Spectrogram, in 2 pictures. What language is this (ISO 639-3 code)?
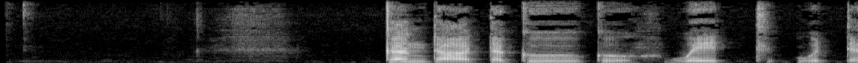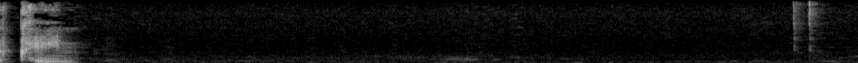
tli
